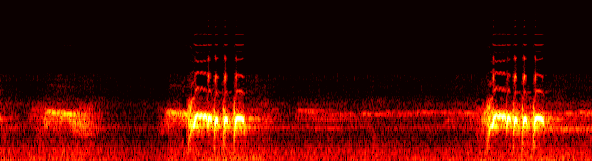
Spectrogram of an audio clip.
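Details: Local zebra dove, described as having a very thick, deep voice, gives two rolling coo phrases about three seconds apart. Each is a short burst of four or five pulsed, throaty notes over a faint steady hum.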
